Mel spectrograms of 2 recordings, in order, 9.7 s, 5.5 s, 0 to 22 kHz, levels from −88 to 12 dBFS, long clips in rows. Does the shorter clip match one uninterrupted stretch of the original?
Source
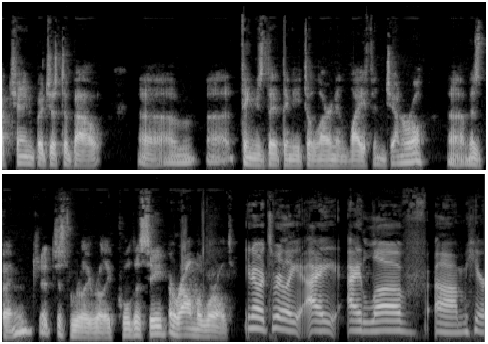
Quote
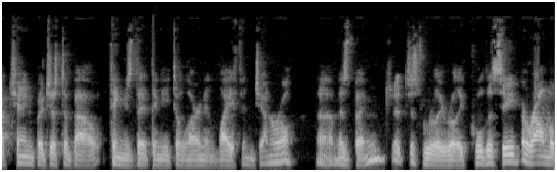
no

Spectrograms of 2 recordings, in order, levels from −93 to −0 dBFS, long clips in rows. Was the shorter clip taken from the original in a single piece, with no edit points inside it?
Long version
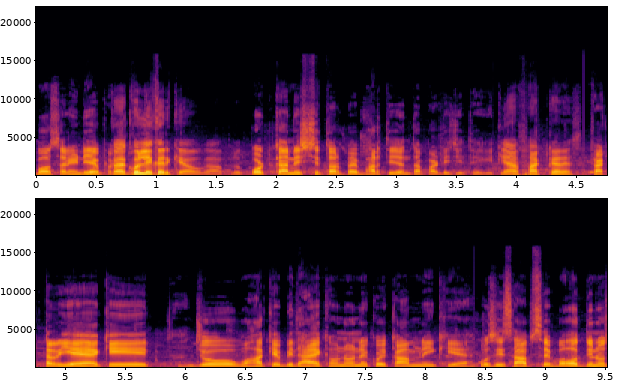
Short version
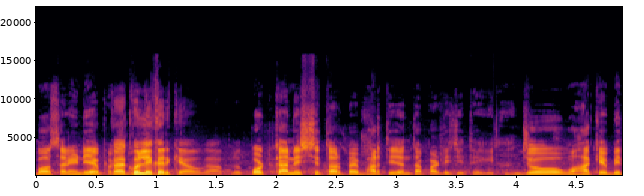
no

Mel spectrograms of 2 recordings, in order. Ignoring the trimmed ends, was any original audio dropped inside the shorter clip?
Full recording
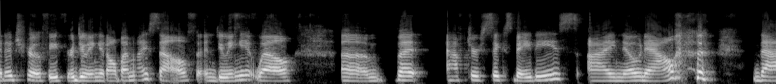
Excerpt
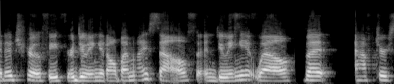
yes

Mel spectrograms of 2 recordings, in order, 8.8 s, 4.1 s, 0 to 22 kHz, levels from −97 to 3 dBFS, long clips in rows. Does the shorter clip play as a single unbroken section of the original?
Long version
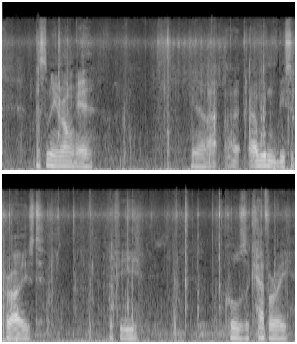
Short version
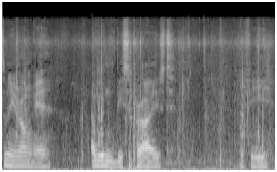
no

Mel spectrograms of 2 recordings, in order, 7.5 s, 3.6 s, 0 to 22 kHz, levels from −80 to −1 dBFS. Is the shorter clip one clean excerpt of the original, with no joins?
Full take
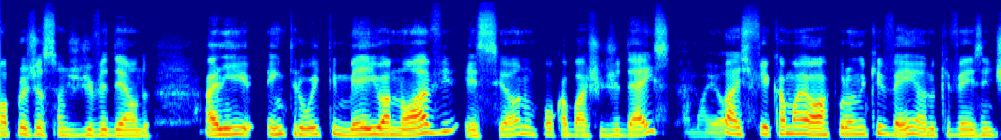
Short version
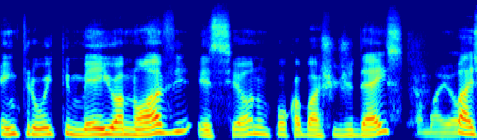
yes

